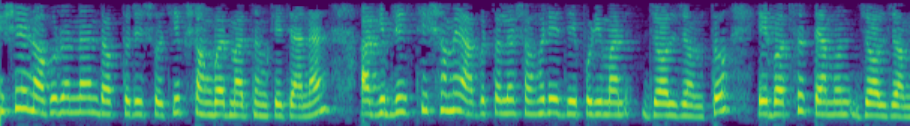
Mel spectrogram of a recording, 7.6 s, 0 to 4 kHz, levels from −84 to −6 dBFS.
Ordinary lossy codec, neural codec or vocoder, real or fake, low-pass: none; none; real; 3.6 kHz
